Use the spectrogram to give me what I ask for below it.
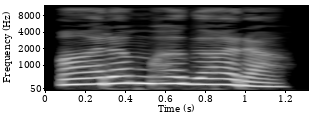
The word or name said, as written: ಆರಂಭಕಾಱ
